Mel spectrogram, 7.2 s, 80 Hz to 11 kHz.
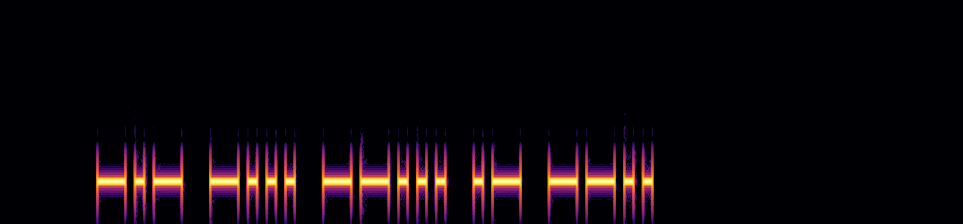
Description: Morse code, heard as a keyed tone, about 17 wpm, 700 Hz. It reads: KB7AZ
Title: USA Call Signs - 5 Characters - Repeated 3x - 17wpm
